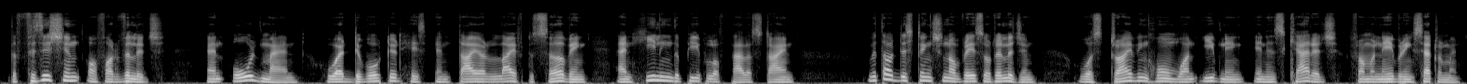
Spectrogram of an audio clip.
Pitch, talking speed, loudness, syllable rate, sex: 135 Hz, 165 wpm, -19 LUFS, 5.7 syllables/s, male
